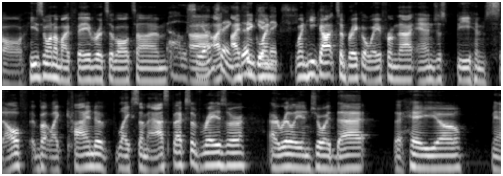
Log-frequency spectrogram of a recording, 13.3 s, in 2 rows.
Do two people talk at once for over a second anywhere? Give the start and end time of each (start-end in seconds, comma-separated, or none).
2.2-4.0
